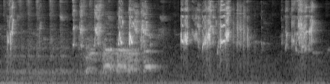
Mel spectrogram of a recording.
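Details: Juvenile lovebirds, baby and under five months, in noisy, uneven twitters and shrill squeaks separated by short gaps, a dense scratchy burst in the middle, and a last short flurry.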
